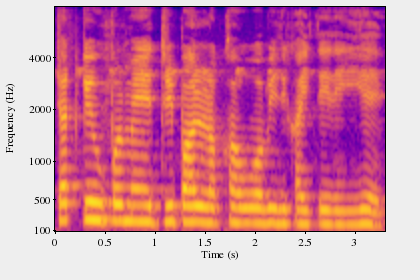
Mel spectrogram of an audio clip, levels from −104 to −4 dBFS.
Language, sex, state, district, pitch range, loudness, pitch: Hindi, female, Arunachal Pradesh, Lower Dibang Valley, 185-215 Hz, -16 LUFS, 200 Hz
